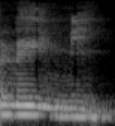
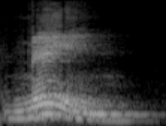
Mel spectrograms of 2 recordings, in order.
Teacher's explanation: Só que não se faz esse som de I no final, não é name, é name.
